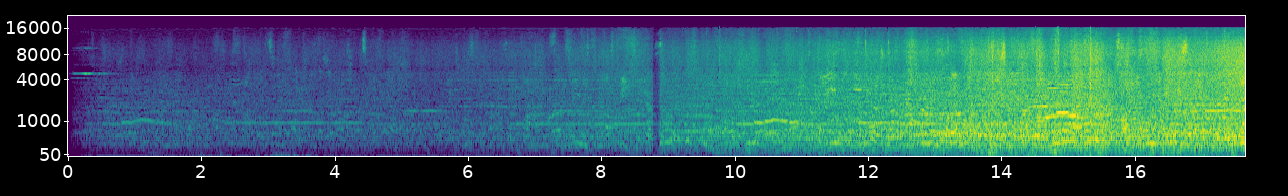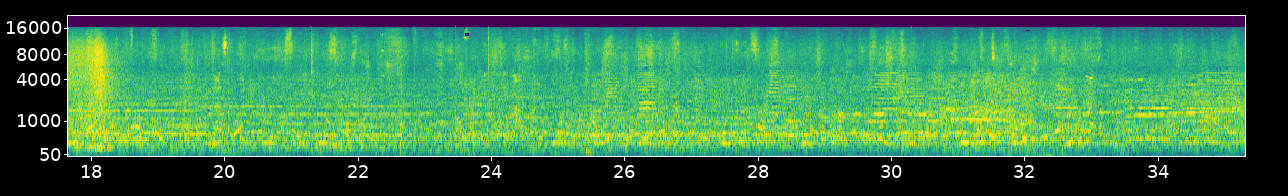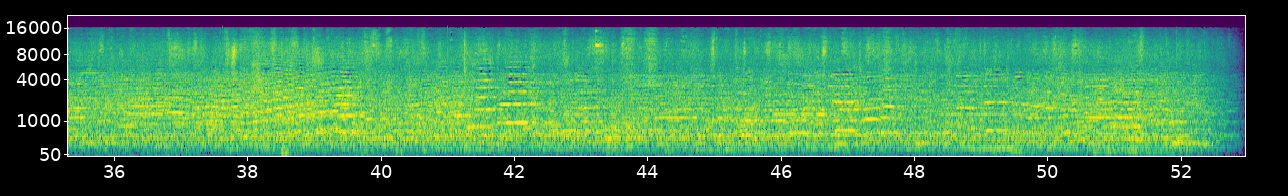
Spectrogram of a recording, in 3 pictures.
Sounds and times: Orchestra tuning 9.0 - 52.9

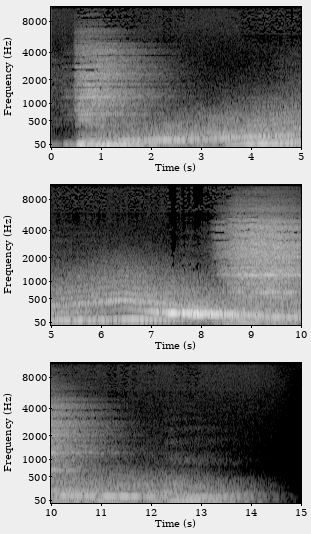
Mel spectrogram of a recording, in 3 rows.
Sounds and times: FREQUENCY SWEEP 8.2 - 11.4

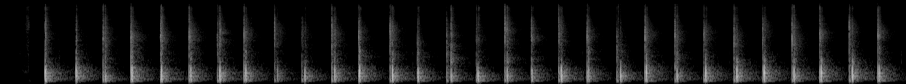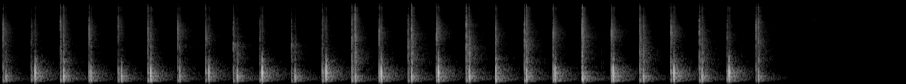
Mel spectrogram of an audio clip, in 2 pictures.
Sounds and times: Female in heels running on tile 0.3 - 16.9

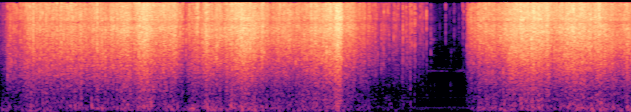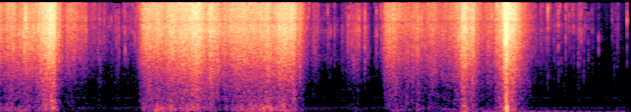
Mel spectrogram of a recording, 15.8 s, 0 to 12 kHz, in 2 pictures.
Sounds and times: plastic shopping bag 0.0 - 15.7

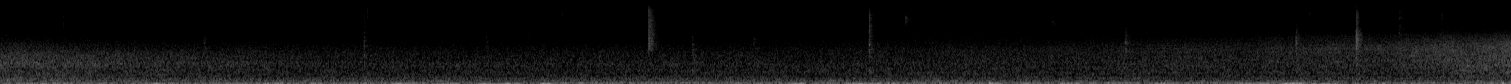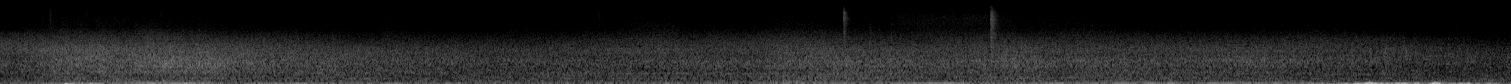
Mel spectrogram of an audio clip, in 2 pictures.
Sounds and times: rainy street 0.0 - 30.2

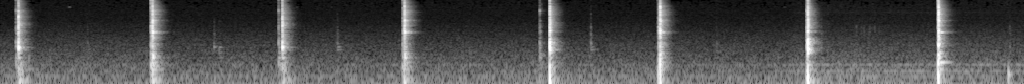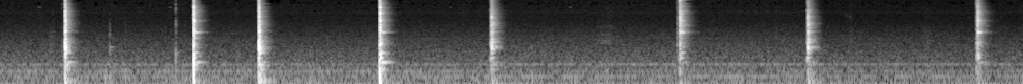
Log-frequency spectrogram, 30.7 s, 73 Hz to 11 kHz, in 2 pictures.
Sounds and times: light switch wall on off various 0.0 - 9.1
light switch wall on off various 9.8 - 10.9
light switch wall on off various 11.8 - 19.7
light switch wall on off various 20.9 - 30.7

